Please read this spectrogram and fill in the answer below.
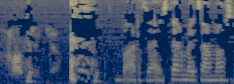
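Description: A person speaking, broken about two-thirds of a second in by one short sharp sound, the loudest moment, after which the talk carries on steadily.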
